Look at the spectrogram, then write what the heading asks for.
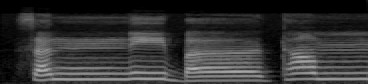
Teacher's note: द के नीचे देखिए ध है और द के ऊपर बिंदु जो है, यहाँ पर हम बिंदु का उच्चारण म करेंगे क्योंकि ये फर्स्ट लाइन का हमारा लास्ट अक्षर है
